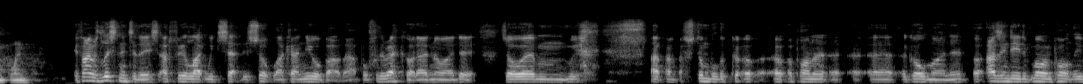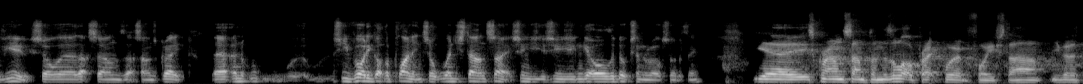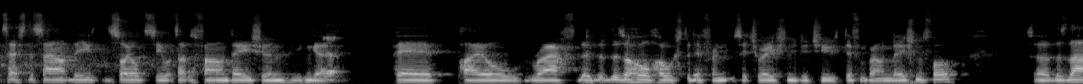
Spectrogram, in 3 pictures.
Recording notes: This episode was recorded at our Cuppa Coffee online meeting, the most popular property meeting in Manchester!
